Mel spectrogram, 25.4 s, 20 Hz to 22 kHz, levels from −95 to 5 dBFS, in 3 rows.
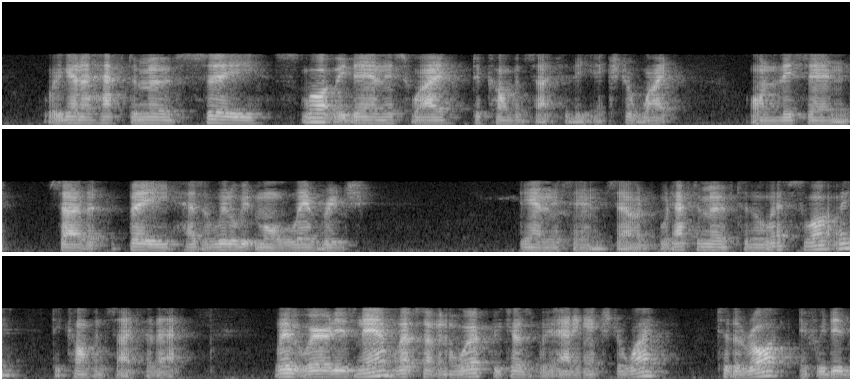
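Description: Short concealed packet loss occurs at 6.02, 7.55, 10.08, 12.06, 16.20, 21.40 and 22.74 s. Each time, 20 to 40 ms of audio arrived too late for the decoder. The receiver bridged the gap by extending the preceding sound and then blending back into the real signal. The result is a brief smear or wobble rather than a click or a hard silent gap, which is what separates it from an unconcealed dropout. The audio over this call path has nothing above 4 kHz, which points to a G.711 mu-law link at 64 kbps.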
